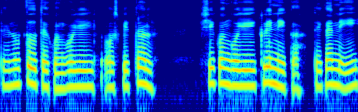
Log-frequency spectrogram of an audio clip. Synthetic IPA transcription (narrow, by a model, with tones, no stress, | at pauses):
t̪e˧nũ˦t̪u˦˧t̪e˧kʷe˨ŋɡo˧ju˧i˧o˧spi˧t̪a˦˨l | ʃi˦kʷe˦˧ŋɡo˧ju˧i˧kli˦nĩ˧ka˨t̪e˧ka˦nĩ˧i˦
